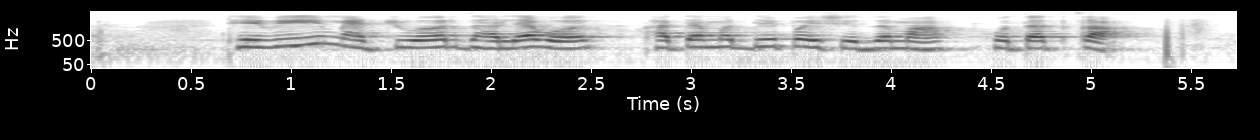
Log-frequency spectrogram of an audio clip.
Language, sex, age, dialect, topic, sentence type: Marathi, female, 18-24, Standard Marathi, banking, question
